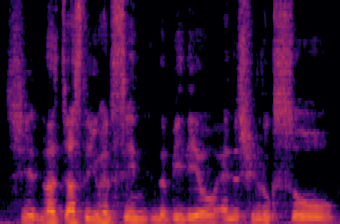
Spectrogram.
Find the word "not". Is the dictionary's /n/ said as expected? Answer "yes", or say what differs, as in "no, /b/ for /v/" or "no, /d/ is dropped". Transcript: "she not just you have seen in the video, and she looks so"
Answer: no, /l/ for /n/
